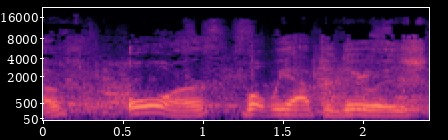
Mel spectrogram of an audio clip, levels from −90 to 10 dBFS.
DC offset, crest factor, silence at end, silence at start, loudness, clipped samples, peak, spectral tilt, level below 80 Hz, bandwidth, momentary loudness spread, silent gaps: under 0.1%; 16 dB; 0 s; 0 s; -25 LUFS; under 0.1%; -10 dBFS; -5 dB/octave; -66 dBFS; 15.5 kHz; 7 LU; none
